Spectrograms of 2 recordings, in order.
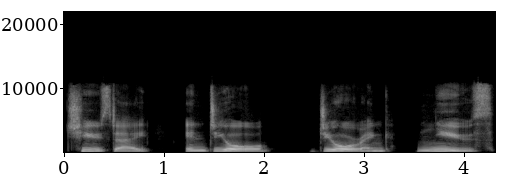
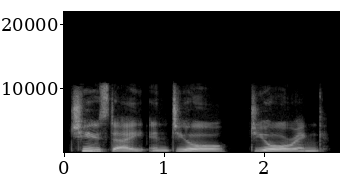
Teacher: if you want to say the British way, it would be Tuesday, endure, during, news, and you need to bring in that y. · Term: yod dropping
